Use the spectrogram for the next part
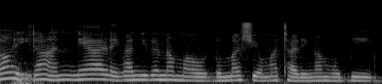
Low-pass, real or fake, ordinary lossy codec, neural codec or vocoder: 7.2 kHz; fake; none; codec, 16 kHz, 1.1 kbps, Voila-Tokenizer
